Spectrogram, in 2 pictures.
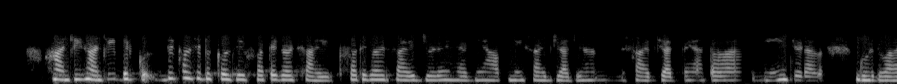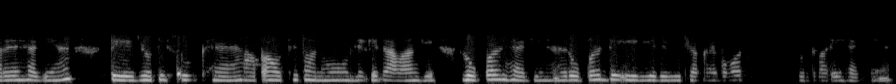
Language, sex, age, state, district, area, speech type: Punjabi, female, 30-45, Punjab, Mohali, urban, conversation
